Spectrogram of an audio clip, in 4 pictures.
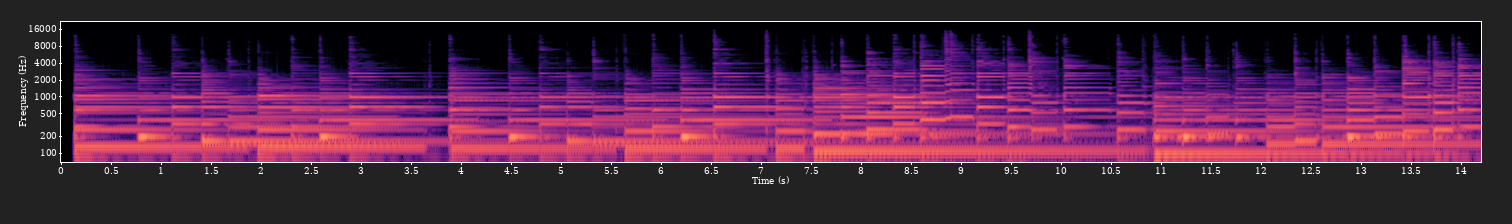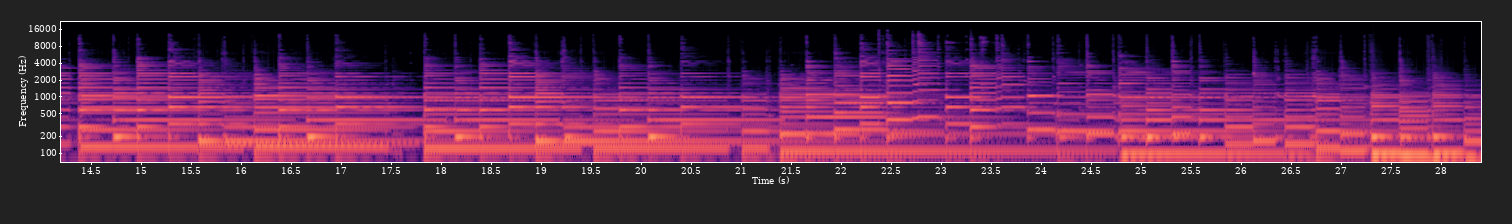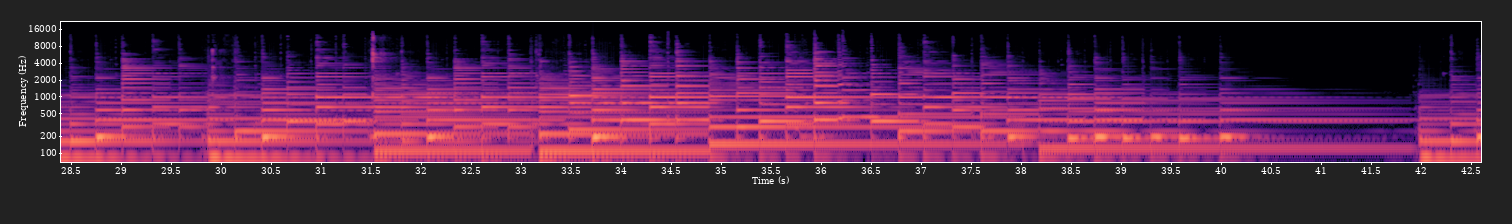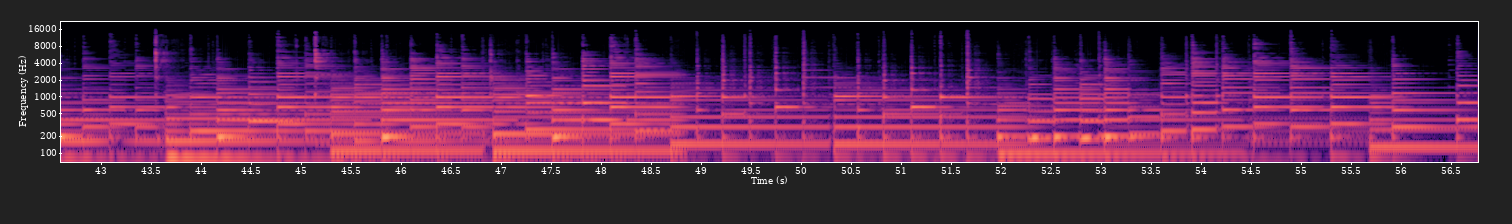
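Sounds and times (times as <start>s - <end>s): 
guitar lullaby: 0.1s - 56.7s.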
